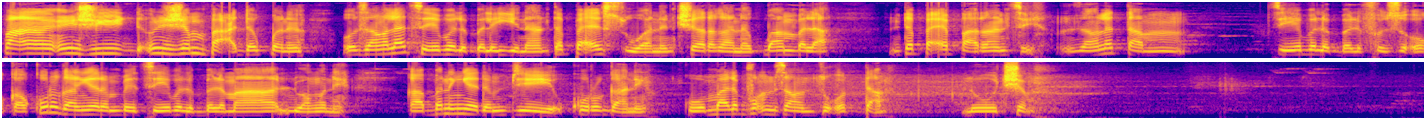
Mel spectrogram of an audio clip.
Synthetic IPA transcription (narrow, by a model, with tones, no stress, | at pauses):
pa˦ʔa˦n̩˦ʒi˦n̩˦ʒɪ˦m˦ba̰˨ʔa˨dɨ˦k͡pɨ˦nɨ˨ | o˨za˨ŋ˦la˦teː˦bɨ˦lɨ˨bɨ˦lɨ˦ji˨na˨n̩˦tɨ˦pa˦ʔɪ˦suː˨a˨nɨ˨˦t͡ʃɛ˦ɾɨ˦ɡa˨nɨ˨ɡ͡ba˦m˦bɨ˦la˦ | n̩˦tɨ˦pa˦ʔɪ˦pa˨ɾa˦ntɨ˨n̩˨za˨ŋla˦ta˨m | teː˦bɨ˦lɨ˨bɨ˨lɨ˨fɨ˨zʊ˦˨ʔʊ˨ka˨kʊ˦ɾɨ˦ɡa˨˦ɲɛ˦dɨ˨m̩˦bɛ˦˨teː˦bɨ˦lɨ˨bɨ˦lɨ˦maː˦lɔ˦ŋ˦nɨ˨ | ka˨bɨ˦nɨ˦ɲɛ˦dɨ˨m̩˦bi˦e˦kʊ˦ɾɨ˦ɡa˨nɨ˨ | ko˨o˨ma˦lɨ˦bʊ˦ʔʊ˦m̩˦za˦ŋ̩˨zʊ˦ʔʊ˦ta˨mnɨ˦o˦t͡ʃi˦m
